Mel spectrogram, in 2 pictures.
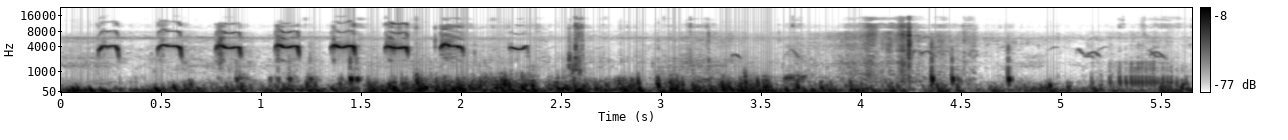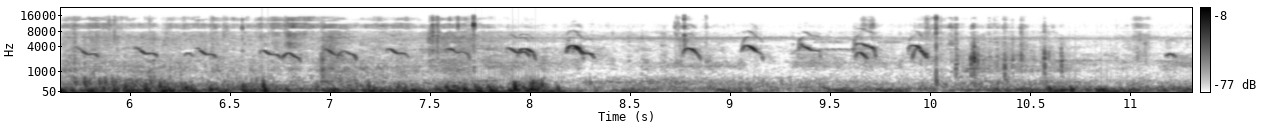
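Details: Hatching yellow ducklings, about forty in a cave nest; a rapid run of high, sharp peeps at first, then a long train of thinner descending cheeps, with low rumbling noise beneath.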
